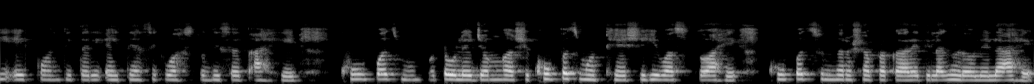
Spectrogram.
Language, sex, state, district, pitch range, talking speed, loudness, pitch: Marathi, female, Maharashtra, Pune, 205-225 Hz, 135 wpm, -20 LUFS, 215 Hz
